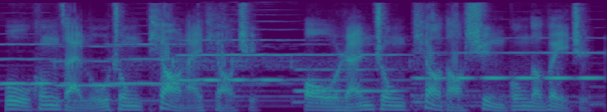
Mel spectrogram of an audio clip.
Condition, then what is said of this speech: None; typical speech.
